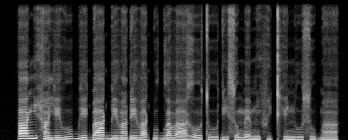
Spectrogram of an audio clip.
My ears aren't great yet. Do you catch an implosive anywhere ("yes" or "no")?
yes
